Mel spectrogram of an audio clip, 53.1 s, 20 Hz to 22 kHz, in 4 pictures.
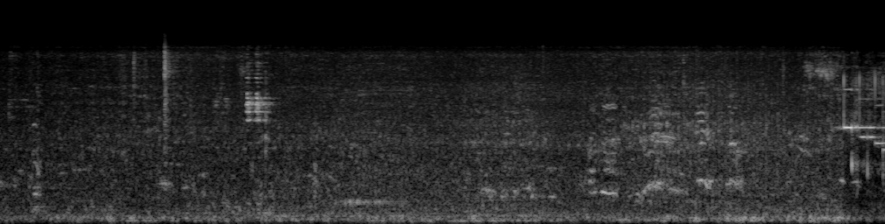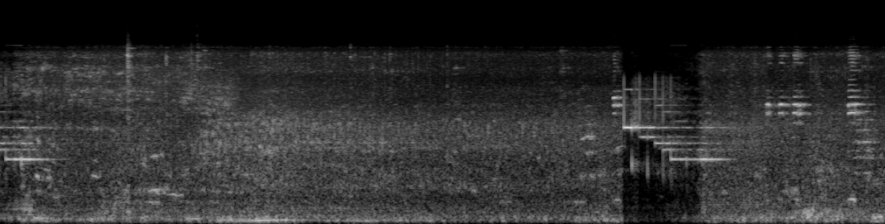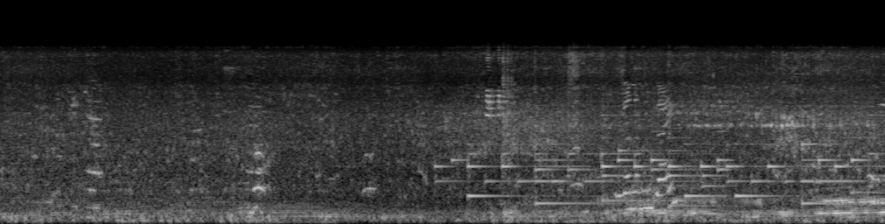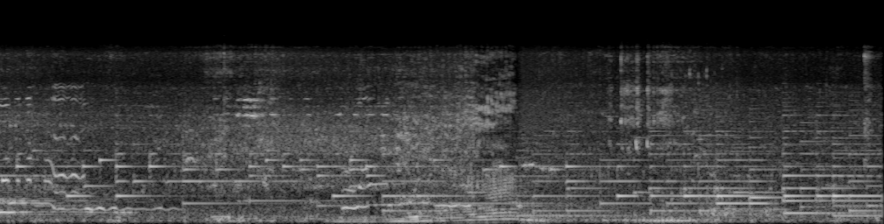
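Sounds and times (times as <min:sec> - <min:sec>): wet street traffic: 0:00.0 - 0:53.0
voices: 0:25.4 - 0:47.8
music: 0:33.1 - 0:47.0, 0:47.6 - 0:53.0.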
